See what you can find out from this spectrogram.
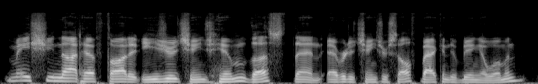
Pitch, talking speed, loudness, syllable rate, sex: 125 Hz, 235 wpm, -18 LUFS, 5.5 syllables/s, male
